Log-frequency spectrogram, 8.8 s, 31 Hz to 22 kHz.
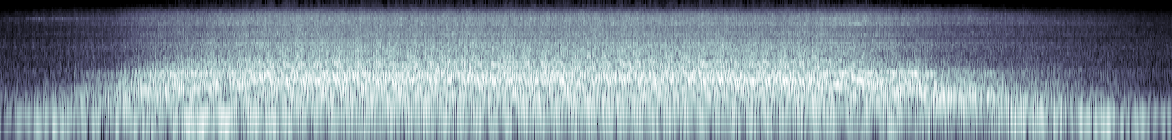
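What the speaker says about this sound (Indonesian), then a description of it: "Jadi kita gas motornya. Kita gas full." A motorcycle engine fitted with a Juken 5 auto-mapping ECU revs at full throttle, a loud sustained roar that swells up within the first second, holds steady for several seconds, then eases off near the end, with no talking.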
